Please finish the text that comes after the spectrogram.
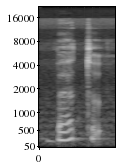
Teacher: Bu qalın ta hərfidir. Üzərində cəzm var. Vurğulu tələffüz edirik. Qalqala hərfidir.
